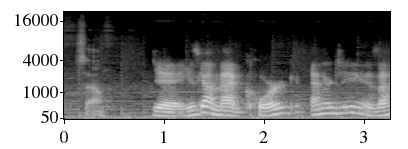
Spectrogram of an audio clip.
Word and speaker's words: Korg: yeah, he's got mad Korg energy. Is that how you say it? Korg?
